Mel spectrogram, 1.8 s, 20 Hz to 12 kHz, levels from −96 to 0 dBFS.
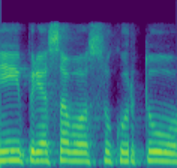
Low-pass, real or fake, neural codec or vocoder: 7.2 kHz; real; none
